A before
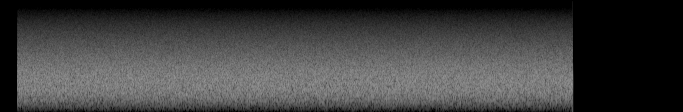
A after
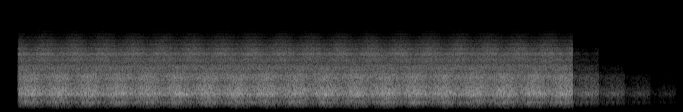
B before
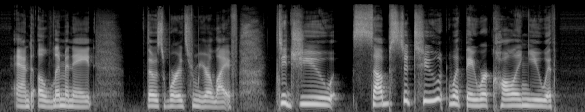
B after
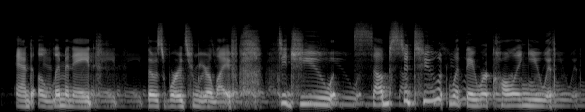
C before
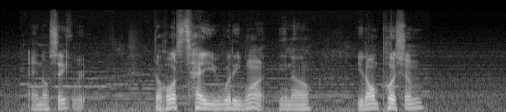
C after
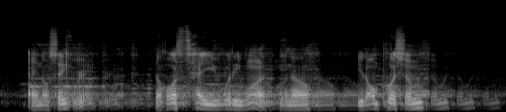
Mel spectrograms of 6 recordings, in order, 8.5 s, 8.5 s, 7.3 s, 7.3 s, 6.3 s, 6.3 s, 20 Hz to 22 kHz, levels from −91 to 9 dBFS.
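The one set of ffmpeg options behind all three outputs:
-filter_complex "[0:a]agate=range=-22dB:threshold=-35dB:ratio=16:detection=peak,equalizer=f=2.6k:w=1.1:g=-6.5,aecho=1:1:1.4:0.32,areverse,acompressor=threshold=-25dB:ratio=12,areverse,acrossover=split=2300[a][b];[a]aeval=exprs='val(0)*(1-0.5/2+0.5/2*cos(2*PI*2.7*n/s))':c=same[c];[b]aeval=exprs='val(0)*(1-0.5/2-0.5/2*cos(2*PI*2.7*n/s))':c=same[d];[c][d]amix=inputs=2:normalize=0,highpass=f=200:w=0.5412,highpass=f=200:w=1.3066,equalizer=f=280:t=q:w=4:g=10,equalizer=f=560:t=q:w=4:g=10,equalizer=f=3.6k:t=q:w=4:g=7,lowpass=f=4.8k:w=0.5412,lowpass=f=4.8k:w=1.3066,asplit=2[e][f];[f]adelay=323,lowpass=f=1.2k:p=1,volume=-15dB,asplit=2[g][h];[h]adelay=323,lowpass=f=1.2k:p=1,volume=0.47,asplit=2[i][j];[j]adelay=323,lowpass=f=1.2k:p=1,volume=0.47,asplit=2[k][l];[l]adelay=323,lowpass=f=1.2k:p=1,volume=0.47[m];[g][i][k][m]amix=inputs=4:normalize=0[n];[e][n]amix=inputs=2:normalize=0,volume=-3.5dB"

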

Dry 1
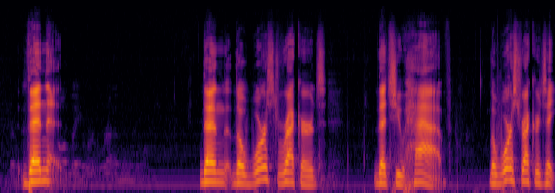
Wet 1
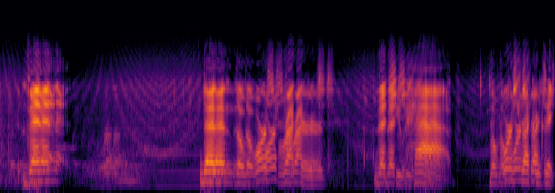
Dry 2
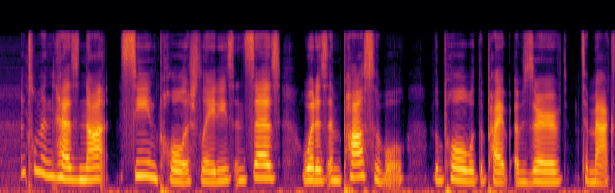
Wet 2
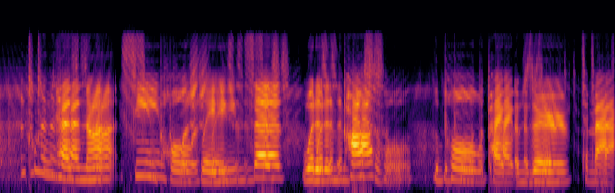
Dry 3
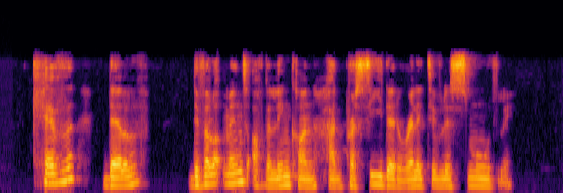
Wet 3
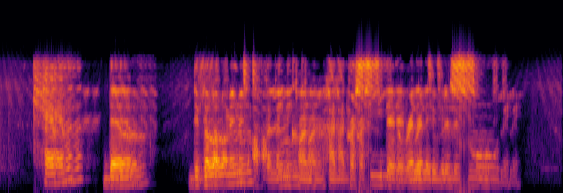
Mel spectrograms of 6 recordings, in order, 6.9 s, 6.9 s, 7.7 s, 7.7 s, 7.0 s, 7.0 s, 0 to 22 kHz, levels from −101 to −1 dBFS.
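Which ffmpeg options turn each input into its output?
-filter_complex "[0:a]highpass=640,acompressor=mode=upward:threshold=-40dB:ratio=2.5,aphaser=in_gain=1:out_gain=1:delay=1.5:decay=0.54:speed=0.75:type=triangular,lowpass=f=4k:t=q:w=3.2,asplit=2[a][b];[b]aecho=0:1:114:0.631[c];[a][c]amix=inputs=2:normalize=0,volume=-6.5dB"

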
